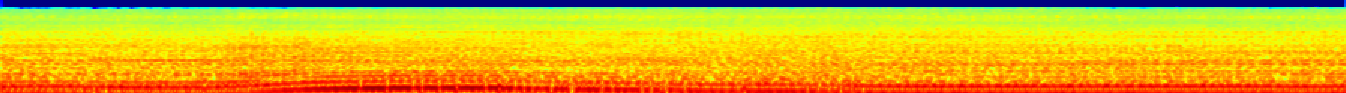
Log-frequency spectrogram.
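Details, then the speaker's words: Major tractor started with the clutch pressed and the ignition on: a heavy low chug rises briefly, then settles into a steady, even idle with no knocks or misses. This is a normal start and idle. "Kone lähtee käymään, kun ryypyt on saatu. Kun Majori käynnistetään, vaihdetaan kytkin pohjalla."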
